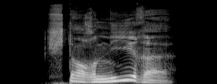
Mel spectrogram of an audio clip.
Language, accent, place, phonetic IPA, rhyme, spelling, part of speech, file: German, Germany, Berlin, [ʃtɔʁˈniːʁə], -iːʁə, storniere, verb, De-storniere.ogg
- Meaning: inflection of stornieren: 1. first-person singular present 2. first/third-person singular subjunctive I 3. singular imperative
